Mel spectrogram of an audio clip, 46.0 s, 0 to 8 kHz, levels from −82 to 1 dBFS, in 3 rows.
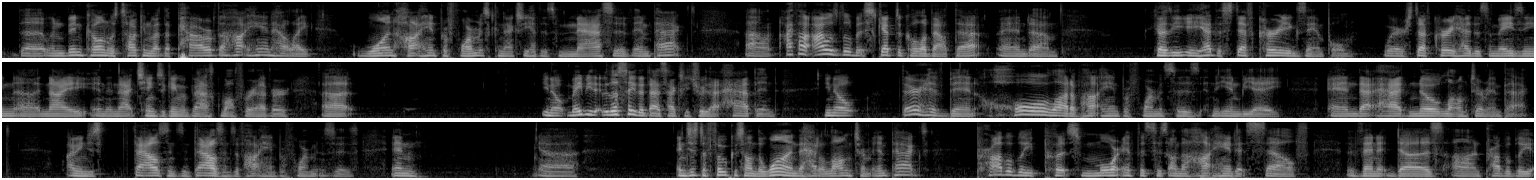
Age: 30-49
